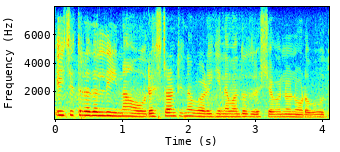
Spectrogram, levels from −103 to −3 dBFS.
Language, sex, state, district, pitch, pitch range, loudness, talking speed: Kannada, female, Karnataka, Bidar, 200 Hz, 185-235 Hz, -15 LUFS, 115 wpm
